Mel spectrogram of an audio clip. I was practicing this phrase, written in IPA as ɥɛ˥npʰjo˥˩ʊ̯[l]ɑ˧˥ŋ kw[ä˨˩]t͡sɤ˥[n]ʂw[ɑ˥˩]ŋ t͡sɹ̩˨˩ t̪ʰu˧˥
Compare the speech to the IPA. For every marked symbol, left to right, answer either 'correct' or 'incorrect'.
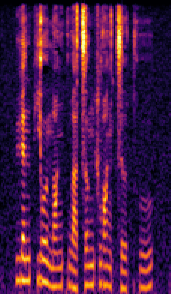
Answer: incorrect: n̪, correct, incorrect: ŋ, correct

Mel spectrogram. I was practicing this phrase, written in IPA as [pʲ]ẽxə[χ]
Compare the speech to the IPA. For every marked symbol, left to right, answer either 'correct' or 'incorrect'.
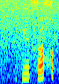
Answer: correct, correct

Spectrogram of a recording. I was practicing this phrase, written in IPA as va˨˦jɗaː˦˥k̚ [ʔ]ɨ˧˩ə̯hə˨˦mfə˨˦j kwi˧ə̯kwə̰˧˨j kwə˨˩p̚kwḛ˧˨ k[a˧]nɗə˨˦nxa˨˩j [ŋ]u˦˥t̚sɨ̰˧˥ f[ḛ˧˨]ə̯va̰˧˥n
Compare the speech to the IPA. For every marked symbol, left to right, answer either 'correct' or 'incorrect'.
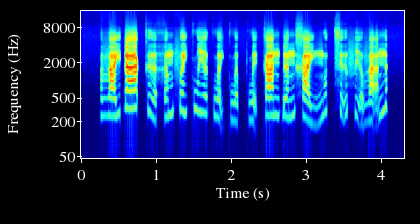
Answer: correct, correct, correct, incorrect: ḭ˧˨

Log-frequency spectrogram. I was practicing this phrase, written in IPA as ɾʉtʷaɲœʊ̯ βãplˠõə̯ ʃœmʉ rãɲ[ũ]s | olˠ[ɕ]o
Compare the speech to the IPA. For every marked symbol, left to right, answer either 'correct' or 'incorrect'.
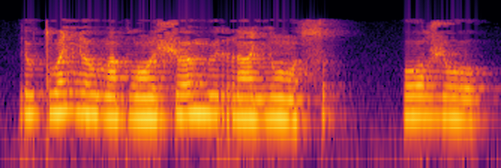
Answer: incorrect: õ, incorrect: ʒ

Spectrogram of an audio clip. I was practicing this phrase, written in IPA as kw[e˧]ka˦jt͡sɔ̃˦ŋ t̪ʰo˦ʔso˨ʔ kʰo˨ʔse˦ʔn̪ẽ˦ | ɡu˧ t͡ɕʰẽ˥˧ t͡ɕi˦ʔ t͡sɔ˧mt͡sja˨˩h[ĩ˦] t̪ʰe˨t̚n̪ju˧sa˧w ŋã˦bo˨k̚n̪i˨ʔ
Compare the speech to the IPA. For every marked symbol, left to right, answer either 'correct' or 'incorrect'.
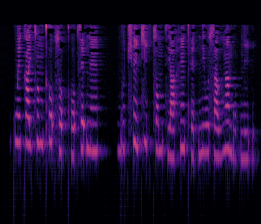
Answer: incorrect: e˦, incorrect: ẽ˦

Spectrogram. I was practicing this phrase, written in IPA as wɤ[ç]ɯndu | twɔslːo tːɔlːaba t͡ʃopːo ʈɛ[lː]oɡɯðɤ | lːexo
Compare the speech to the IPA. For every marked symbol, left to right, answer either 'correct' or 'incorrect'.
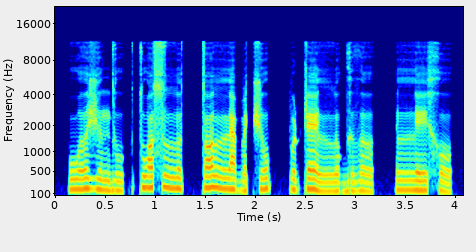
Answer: incorrect: ʒ, correct

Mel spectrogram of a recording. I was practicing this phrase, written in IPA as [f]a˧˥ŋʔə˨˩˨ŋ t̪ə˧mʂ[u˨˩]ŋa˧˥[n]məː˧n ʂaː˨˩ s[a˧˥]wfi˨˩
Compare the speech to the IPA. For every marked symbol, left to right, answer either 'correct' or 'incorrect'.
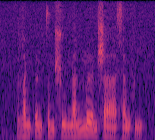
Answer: incorrect: v, correct, correct, incorrect: a˨˩

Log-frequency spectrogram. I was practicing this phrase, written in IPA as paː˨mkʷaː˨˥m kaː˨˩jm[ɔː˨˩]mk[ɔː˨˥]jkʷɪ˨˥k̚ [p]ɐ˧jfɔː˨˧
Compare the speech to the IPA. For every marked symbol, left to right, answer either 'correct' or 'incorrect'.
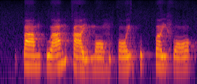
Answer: correct, correct, correct

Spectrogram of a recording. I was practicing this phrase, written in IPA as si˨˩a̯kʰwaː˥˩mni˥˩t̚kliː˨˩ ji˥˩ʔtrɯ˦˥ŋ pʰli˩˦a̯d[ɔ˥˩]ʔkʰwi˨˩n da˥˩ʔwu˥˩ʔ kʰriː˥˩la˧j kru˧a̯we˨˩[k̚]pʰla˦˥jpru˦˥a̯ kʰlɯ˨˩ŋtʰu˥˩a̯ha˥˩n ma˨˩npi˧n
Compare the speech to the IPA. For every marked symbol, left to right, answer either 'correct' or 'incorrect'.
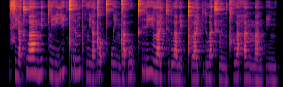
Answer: correct, correct

